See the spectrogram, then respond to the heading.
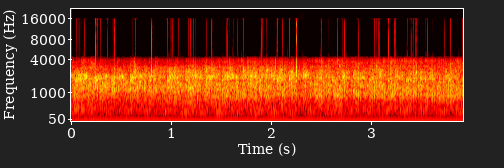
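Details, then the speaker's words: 1993 Chevy diesel pickup, just bought, at idle after starting: uneven, lumpy clatter with irregular beat, whole truck shaking, no smoke from tailpipe; rough idle, cause not yet found. "okay here is the video of the truck um starting up it seems to start up nicely but you can see oh maybe you can't see the whole truck shakes pretty decently"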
